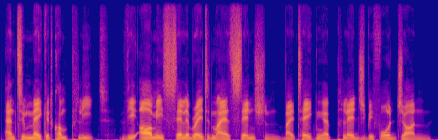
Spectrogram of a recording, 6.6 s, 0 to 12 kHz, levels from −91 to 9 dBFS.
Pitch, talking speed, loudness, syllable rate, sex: 110 Hz, 145 wpm, -20 LUFS, 4.7 syllables/s, male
